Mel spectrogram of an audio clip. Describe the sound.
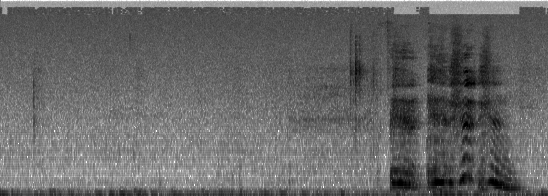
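A person clears their throat once with a rough, raspy burst of several gravelly pulses. It rises out of a quiet, murmuring background near the end.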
